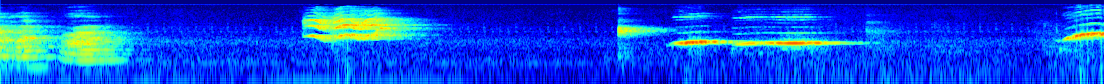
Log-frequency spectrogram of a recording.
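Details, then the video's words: Talking Congo grey parrot alternating speech-like murmurs, a harsh squawk, and a long wavering low whistle, ending with a rising whistle. "sprechender Papagei Rudi Guten morgen"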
